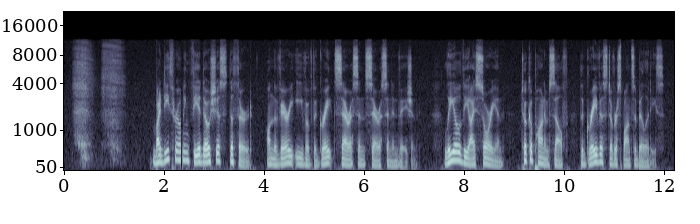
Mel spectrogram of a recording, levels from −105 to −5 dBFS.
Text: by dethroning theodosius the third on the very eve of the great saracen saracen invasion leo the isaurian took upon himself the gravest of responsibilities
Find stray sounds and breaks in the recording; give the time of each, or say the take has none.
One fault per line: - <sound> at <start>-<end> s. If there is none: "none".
- sniff at 0.1-1.3 s
- dropout at 2.3-2.4 s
